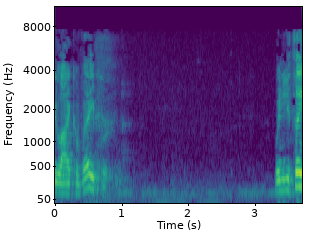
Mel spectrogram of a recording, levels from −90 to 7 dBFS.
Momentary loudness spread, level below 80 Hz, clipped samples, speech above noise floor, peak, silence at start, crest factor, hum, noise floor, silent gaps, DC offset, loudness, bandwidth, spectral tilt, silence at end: 17 LU; -62 dBFS; under 0.1%; 38 dB; -2 dBFS; 0 s; 22 dB; none; -58 dBFS; none; under 0.1%; -23 LUFS; 8 kHz; -5 dB/octave; 0 s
